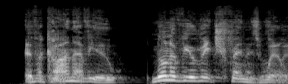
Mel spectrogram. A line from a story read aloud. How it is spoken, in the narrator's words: heard Eric shout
